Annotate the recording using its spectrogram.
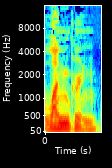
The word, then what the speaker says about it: Lundgren: Now, I can never say his name right. I always want to say Lundgren, not Lundgren.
